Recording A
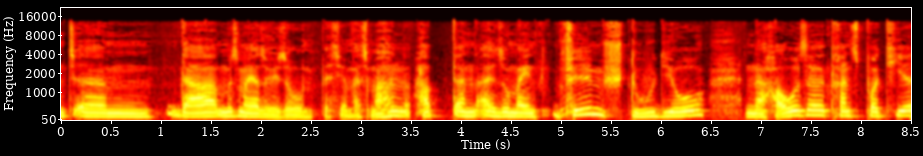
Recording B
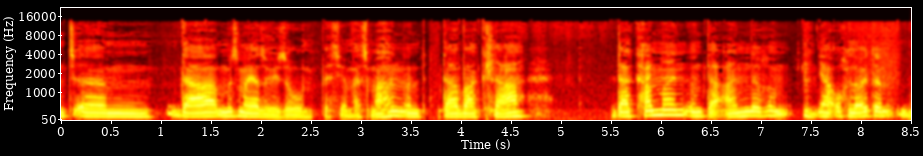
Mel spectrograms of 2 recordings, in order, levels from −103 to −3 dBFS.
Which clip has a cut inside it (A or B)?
A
